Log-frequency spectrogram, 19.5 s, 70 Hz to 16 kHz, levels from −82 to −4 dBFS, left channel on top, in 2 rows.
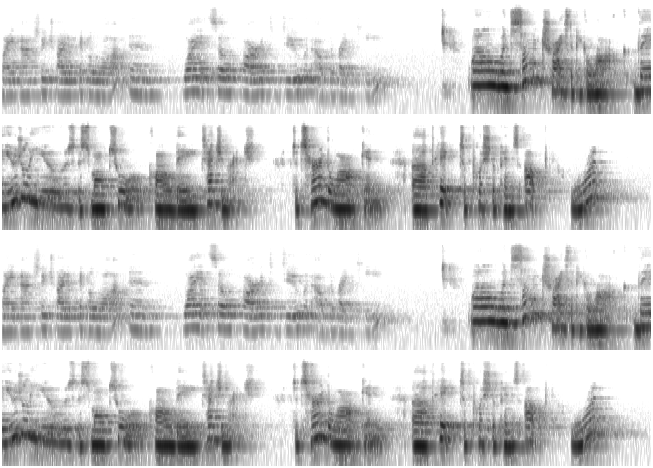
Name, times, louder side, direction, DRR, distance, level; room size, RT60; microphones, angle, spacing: voice 1, 0.0-2.2 2.7-5.2 5.4-5.7, equal, 20° right, -3 dB, 2.6 m, -41 dB
voice 2, 7.0-9.2 9.5-13.5 14.1-15.5 15.9-17.8 18.3-18.7, left 1 dB, 45° left, 5 dB, 1.0 m, -24 dB
19.5 x 16.0 x 2.9 m, 1.1 s
head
